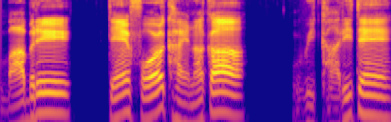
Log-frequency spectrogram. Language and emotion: Goan Konkani, fearful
